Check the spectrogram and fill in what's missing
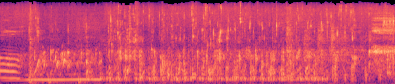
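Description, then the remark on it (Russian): Loud bubbling gurgles as air is blown through a straw into a drink. The burbling continues steadily for a few seconds over a faint low hum. “Попробуй побулькать.”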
